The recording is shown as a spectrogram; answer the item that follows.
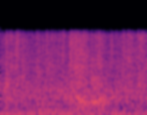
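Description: A faint bird call a little past a second in, over a steady low hiss from a wok of sauce simmering on a lit gas burner.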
